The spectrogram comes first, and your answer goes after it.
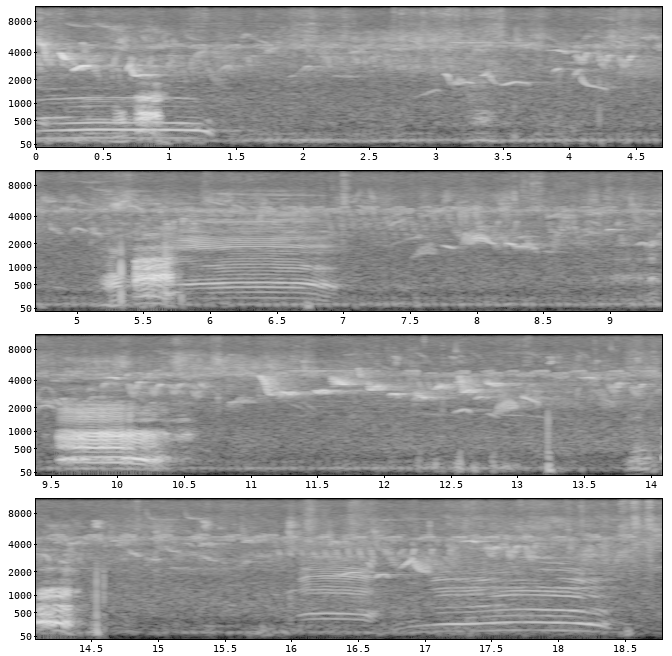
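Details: Village cows moving as a herd toward paddy fields to look for fresh grass; repeated drawn-out lowing calls from several animals, some rising then falling, spaced a few seconds apart, over a steady rural background hum and faint bird chirps.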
